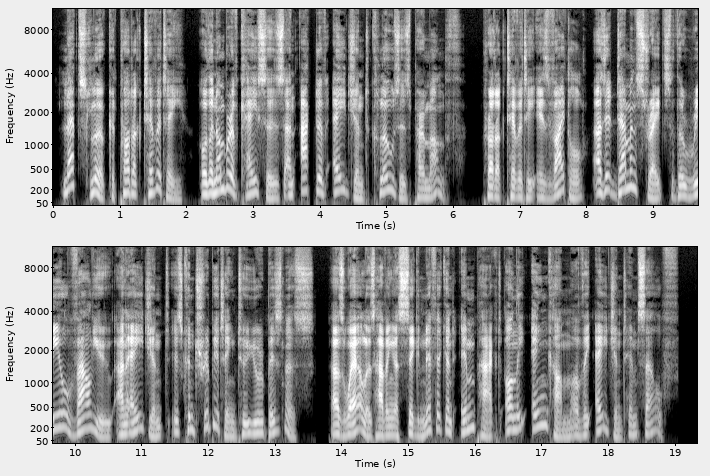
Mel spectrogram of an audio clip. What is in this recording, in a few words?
E-LEARNING COURSE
